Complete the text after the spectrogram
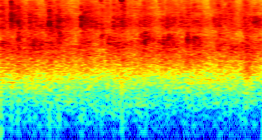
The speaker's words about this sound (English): Let's give them some round of applause.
